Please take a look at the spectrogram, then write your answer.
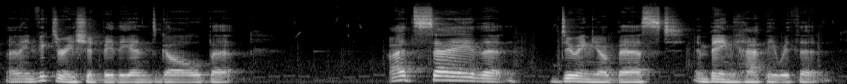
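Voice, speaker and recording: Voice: medium pitch, animated, takes it slowly. A let's play host giving casual, conversational commentary while playing a video game. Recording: game music behind the voice.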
